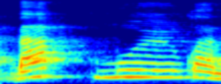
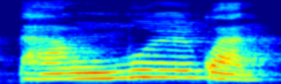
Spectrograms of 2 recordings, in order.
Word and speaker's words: 박물관: 박물관 bảo tàng, các bạn cần chú ý về cách phát âm, biến âm là thành không phải là bác mùi quan mà sẽ là bằng mùi quan.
